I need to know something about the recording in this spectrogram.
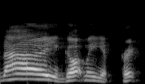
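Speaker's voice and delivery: loud, high imitated protest; exasperated retort. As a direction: act out a wounded, loud comeback. Retells narrator's emotional retort.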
